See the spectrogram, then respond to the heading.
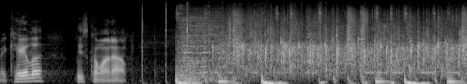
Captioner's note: applause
